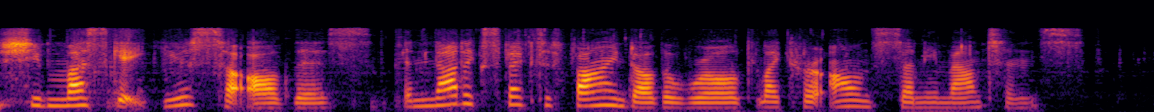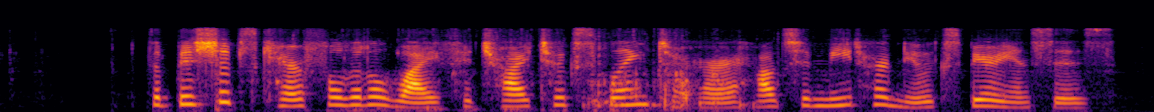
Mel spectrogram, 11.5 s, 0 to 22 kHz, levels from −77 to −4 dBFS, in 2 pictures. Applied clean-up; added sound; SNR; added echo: neural mask model RNNoise.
